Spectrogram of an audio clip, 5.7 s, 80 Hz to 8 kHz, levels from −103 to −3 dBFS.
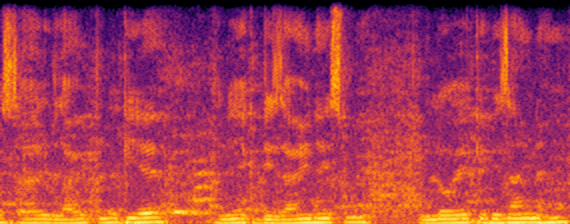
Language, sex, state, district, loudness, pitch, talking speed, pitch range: Hindi, male, Uttar Pradesh, Lucknow, -13 LUFS, 145 Hz, 125 wpm, 135-155 Hz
